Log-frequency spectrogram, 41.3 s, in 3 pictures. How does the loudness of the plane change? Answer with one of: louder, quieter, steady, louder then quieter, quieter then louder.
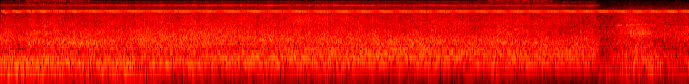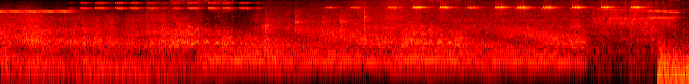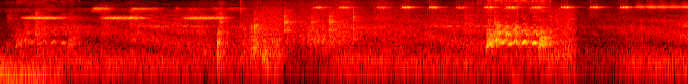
quieter.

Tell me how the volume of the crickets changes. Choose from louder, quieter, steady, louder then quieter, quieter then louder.
louder.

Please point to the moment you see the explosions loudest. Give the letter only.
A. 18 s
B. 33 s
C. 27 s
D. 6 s
C.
